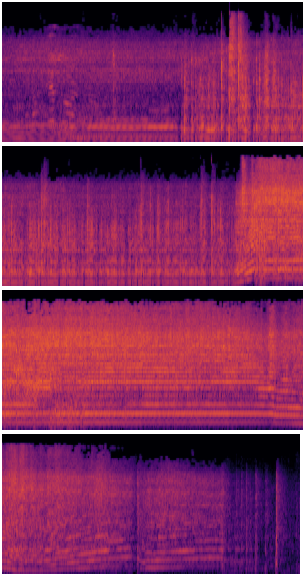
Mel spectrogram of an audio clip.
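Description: A rally car engine idles loudly up close, then revs hard.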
